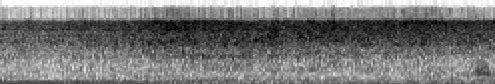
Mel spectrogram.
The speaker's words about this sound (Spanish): lo que es el para atrás, hay mucho tráfico, no sabes, a ver.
